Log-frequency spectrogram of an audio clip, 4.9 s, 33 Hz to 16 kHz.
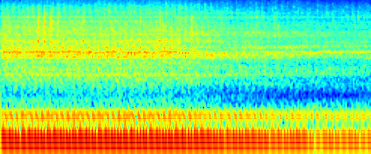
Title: What is this ticking noise? — 2020 Harley-Davidson Low Rider S - FXLRS - Milwaukee 8 - Lifters??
